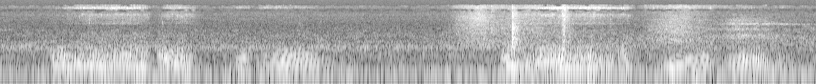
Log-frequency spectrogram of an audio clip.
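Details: American Cocker Spaniel snoring while fast asleep after lots of play.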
